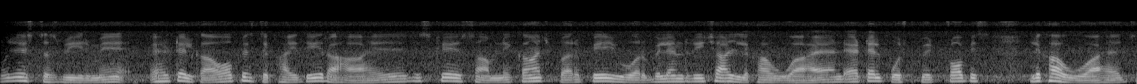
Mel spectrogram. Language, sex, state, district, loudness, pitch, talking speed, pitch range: Hindi, male, Rajasthan, Nagaur, -25 LUFS, 120 Hz, 150 wpm, 105-150 Hz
